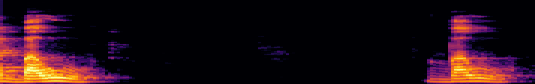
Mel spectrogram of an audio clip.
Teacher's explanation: एक तीसरा उदाहरण लिखेंगे, बहु। बहु के हा का लोप करेंगे तो शब्द बनेगा बऊ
